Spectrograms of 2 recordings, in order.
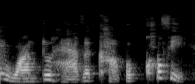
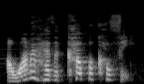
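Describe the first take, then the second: First: Want to is said as two full words. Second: Want to blends into one reduced word.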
